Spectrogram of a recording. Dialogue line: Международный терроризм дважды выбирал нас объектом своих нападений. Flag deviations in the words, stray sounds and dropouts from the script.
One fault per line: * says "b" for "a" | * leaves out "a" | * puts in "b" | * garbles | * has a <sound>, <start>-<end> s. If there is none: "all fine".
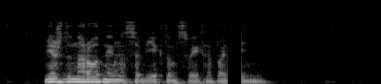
* leaves out "терроризм дважды выбирал"
* has a dropout, 2.3-2.4 s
